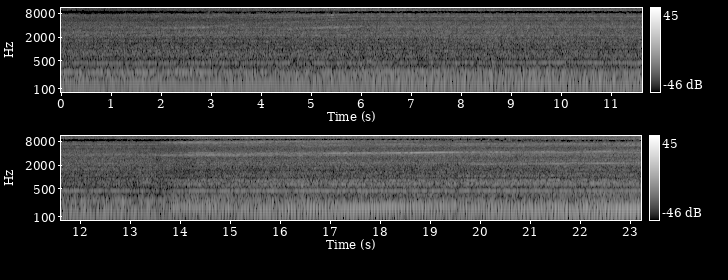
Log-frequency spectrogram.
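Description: A washing machine drum spins with a steady motor hum.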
